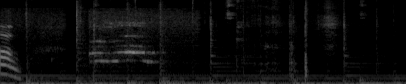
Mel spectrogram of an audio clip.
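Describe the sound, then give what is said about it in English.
A cat meows a couple of times, with drawn-out, rising and falling cries, over a steady low hum of background game sound. “You can hear my cat.”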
